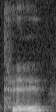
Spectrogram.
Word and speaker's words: plus: Plus de, pronounced differently, means more of something. And plus with an adjective is pronounced plus unless there's a vowel after it, an open mouth, in which case you will say plus.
